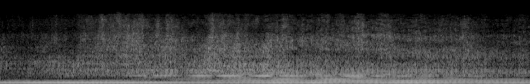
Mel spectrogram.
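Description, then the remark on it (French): A propeller airplane in flight, bound for Baton Rouge, its engine droning steadily and loudly, the deep harmonic hum constant throughout with a broad roaring wash over the top and no voices. “L'avion ne fera pas le trajet jusqu'à Bâton Rouge. Quelques heures après le décollage, il connaît de nouvelles avaries, plus graves ce coup-ci, et s'écrase dans les marais du Mississippi, près de Gillsburg.”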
